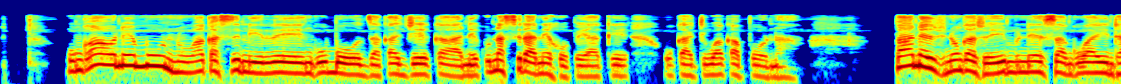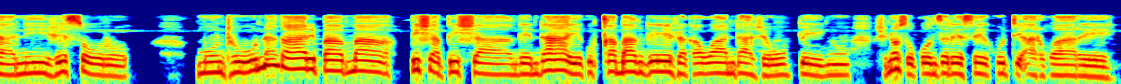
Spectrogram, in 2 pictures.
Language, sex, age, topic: Ndau, female, 36-49, health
